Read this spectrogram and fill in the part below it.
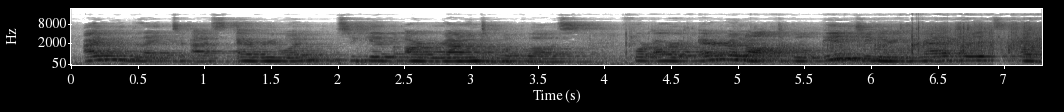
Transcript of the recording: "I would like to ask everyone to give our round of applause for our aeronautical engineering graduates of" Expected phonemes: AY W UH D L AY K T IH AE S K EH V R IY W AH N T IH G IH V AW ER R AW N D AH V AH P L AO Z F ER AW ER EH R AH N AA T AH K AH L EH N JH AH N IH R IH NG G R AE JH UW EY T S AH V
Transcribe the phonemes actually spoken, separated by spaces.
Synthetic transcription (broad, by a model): AY W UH D L AY K T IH AE S K EH V R IY W AH N T IH G IH V AW ER R AW N D AH V AH P L AO Z F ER AW ER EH R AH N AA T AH K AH L EH N JH AH N IH R IH NG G R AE JH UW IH T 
